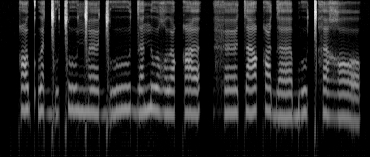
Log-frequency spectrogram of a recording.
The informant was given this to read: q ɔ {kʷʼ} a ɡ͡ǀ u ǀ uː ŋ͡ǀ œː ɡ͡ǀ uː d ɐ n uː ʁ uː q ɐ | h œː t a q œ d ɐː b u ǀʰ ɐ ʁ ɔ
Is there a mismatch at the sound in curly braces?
no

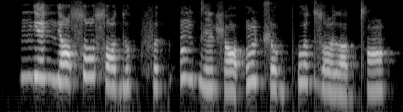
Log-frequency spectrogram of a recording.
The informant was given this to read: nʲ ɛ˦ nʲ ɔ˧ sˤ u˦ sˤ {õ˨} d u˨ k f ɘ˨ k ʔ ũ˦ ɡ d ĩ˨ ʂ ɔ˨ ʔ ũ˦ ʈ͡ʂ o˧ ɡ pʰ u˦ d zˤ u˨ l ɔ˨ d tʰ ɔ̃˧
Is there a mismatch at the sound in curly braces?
yes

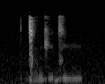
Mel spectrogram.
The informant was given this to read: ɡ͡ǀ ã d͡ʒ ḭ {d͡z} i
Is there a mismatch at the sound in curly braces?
no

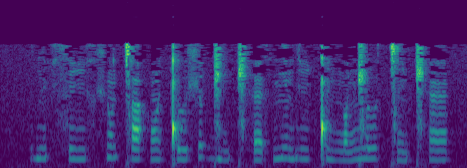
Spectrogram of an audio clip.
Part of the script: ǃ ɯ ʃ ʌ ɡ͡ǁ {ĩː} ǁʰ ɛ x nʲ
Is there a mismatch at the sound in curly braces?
yes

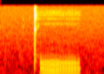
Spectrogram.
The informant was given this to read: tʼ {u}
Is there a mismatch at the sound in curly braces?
no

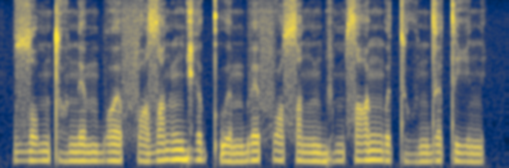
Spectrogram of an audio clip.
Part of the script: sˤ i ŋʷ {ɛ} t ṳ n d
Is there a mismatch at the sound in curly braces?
no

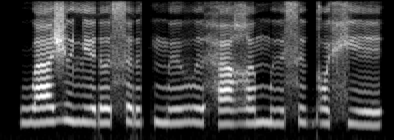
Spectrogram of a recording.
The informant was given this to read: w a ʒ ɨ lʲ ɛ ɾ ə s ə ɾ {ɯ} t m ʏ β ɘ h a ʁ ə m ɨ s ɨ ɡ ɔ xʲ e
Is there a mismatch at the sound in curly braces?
no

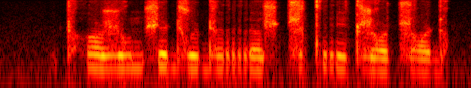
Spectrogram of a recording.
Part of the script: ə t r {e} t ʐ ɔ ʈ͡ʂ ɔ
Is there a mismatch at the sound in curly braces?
no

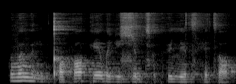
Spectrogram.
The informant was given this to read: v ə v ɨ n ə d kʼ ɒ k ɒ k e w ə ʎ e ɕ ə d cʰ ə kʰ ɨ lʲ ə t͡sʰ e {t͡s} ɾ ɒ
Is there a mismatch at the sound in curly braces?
no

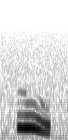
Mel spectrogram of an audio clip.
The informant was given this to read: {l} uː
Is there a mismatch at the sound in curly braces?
no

